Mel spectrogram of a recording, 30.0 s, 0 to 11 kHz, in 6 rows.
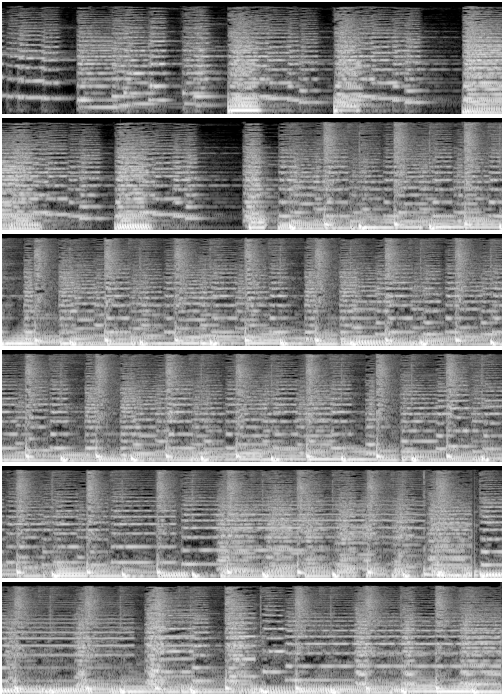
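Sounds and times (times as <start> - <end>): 
big band music by a one man band: 0.8 - 29.9.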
